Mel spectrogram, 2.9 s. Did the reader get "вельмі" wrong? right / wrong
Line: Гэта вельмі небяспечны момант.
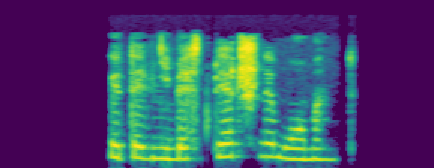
wrong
